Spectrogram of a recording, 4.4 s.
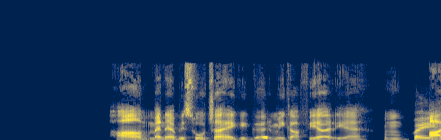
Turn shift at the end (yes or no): no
